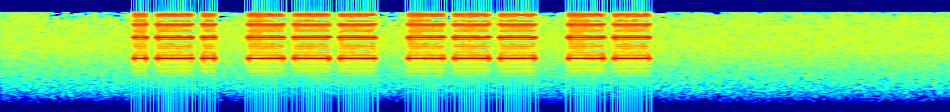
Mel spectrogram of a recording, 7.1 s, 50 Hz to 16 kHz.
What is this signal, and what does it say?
Morse code, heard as a high beeper, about 14 wpm, 2600 Hz. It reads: ROOM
